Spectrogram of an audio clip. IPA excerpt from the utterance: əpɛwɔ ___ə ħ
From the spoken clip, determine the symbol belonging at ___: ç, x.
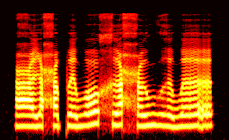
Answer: x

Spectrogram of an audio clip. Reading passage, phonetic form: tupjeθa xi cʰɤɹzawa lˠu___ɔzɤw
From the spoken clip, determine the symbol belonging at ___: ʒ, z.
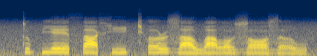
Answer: z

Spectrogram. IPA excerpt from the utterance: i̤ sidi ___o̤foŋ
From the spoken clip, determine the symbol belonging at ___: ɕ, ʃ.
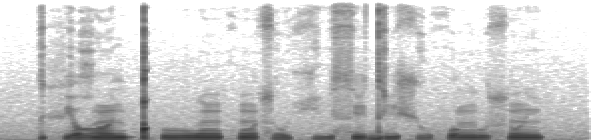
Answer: ʃ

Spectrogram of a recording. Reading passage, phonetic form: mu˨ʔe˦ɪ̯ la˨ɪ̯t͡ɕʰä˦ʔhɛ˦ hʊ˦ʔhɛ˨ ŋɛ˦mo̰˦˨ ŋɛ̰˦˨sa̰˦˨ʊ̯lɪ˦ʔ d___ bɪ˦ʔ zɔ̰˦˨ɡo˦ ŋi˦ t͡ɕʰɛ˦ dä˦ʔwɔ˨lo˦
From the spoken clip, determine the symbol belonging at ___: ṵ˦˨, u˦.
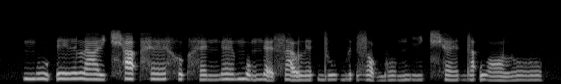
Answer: u˦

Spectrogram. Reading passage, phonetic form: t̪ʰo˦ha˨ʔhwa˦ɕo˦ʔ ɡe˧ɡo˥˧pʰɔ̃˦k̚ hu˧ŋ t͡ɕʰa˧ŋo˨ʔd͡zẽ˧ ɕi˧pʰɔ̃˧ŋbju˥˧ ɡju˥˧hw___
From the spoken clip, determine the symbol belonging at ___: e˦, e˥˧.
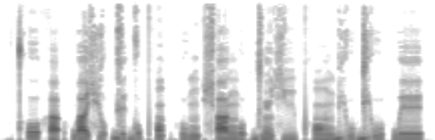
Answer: e˦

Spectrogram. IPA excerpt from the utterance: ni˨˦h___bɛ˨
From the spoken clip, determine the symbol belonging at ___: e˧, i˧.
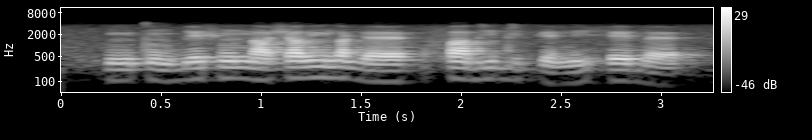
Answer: e˧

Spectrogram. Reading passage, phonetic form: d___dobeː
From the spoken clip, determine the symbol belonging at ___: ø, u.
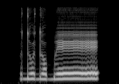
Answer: u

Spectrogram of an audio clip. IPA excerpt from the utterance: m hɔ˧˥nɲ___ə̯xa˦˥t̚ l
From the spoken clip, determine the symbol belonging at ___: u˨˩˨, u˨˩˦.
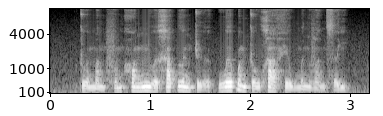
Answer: u˨˩˦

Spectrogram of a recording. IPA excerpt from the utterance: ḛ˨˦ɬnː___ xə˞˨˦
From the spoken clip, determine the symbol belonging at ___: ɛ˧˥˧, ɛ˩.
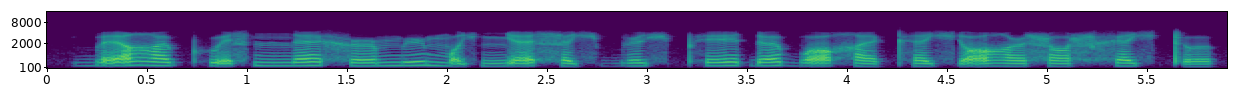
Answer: ɛ˧˥˧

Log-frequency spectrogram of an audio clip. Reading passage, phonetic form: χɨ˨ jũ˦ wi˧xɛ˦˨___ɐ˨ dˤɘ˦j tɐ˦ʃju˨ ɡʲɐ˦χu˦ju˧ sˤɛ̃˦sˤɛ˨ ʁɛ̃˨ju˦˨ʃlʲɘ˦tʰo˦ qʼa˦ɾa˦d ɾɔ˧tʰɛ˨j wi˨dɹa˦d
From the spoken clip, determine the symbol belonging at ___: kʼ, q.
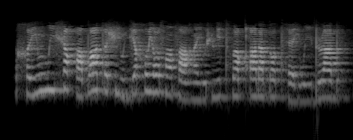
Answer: q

